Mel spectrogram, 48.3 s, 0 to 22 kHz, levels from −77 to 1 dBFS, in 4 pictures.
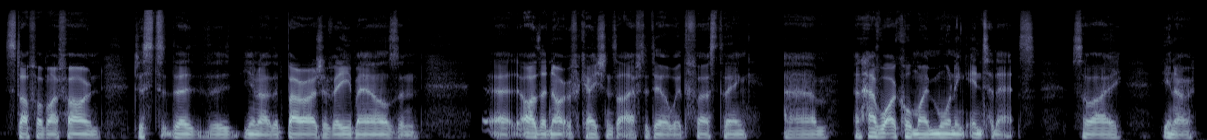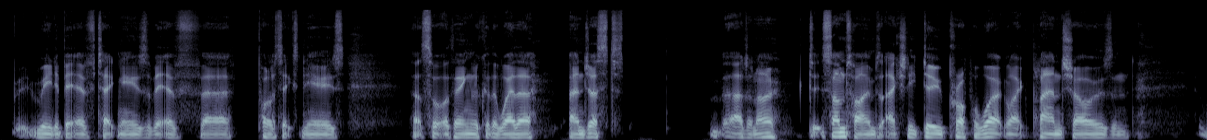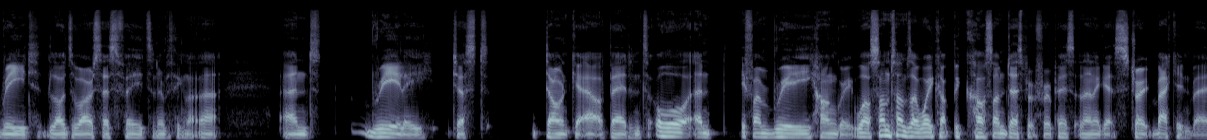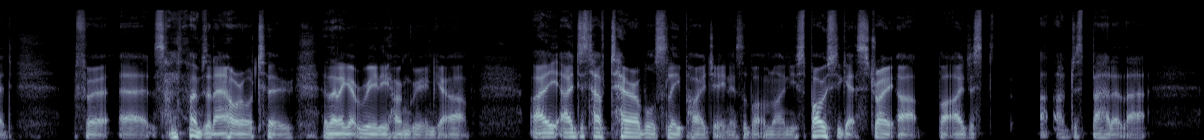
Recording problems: none

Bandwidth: 16 kHz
